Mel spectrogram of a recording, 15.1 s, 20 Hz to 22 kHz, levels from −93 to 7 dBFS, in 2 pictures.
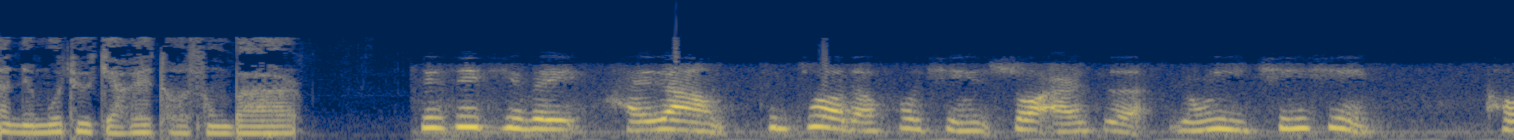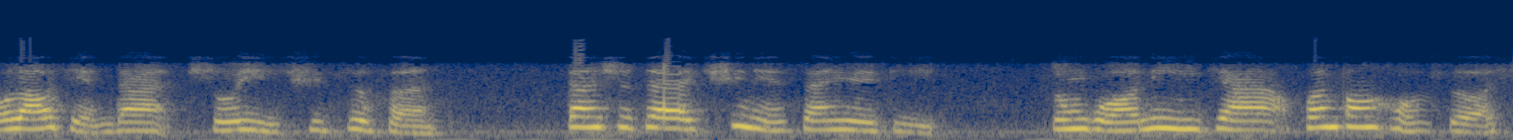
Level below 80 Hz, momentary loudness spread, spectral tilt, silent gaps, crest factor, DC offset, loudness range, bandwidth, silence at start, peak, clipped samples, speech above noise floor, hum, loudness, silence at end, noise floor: -52 dBFS; 11 LU; -7.5 dB/octave; none; 16 dB; under 0.1%; 3 LU; 8.4 kHz; 0 s; 0 dBFS; under 0.1%; 44 dB; none; -15 LUFS; 0.05 s; -58 dBFS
